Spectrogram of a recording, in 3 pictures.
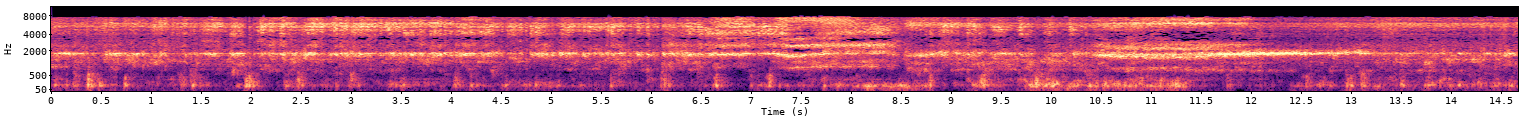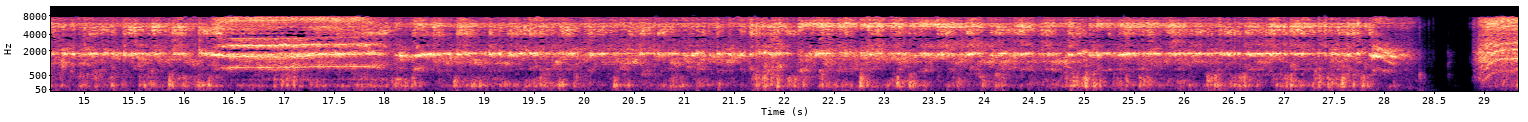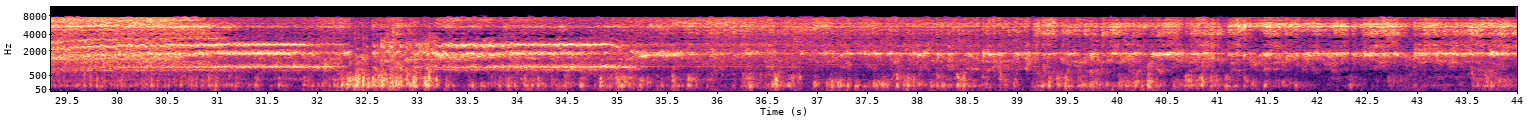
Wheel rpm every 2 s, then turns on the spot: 230, 230, 230, 230, 230, 220, 230, 240, 230, 230, 230, 230, 240, 220, 100, 200, 200, 210, 230, 230, 230, 230.
none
